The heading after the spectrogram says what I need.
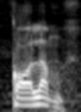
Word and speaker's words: column: Okay, जैसे कॉलम बोलते हैं तो क्या लिखते हैं, COLUMN लिखते हैं ना, तो इसको पढ़ते क्या है, इसको हम लोग पढ़ते हैं कॉलम।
